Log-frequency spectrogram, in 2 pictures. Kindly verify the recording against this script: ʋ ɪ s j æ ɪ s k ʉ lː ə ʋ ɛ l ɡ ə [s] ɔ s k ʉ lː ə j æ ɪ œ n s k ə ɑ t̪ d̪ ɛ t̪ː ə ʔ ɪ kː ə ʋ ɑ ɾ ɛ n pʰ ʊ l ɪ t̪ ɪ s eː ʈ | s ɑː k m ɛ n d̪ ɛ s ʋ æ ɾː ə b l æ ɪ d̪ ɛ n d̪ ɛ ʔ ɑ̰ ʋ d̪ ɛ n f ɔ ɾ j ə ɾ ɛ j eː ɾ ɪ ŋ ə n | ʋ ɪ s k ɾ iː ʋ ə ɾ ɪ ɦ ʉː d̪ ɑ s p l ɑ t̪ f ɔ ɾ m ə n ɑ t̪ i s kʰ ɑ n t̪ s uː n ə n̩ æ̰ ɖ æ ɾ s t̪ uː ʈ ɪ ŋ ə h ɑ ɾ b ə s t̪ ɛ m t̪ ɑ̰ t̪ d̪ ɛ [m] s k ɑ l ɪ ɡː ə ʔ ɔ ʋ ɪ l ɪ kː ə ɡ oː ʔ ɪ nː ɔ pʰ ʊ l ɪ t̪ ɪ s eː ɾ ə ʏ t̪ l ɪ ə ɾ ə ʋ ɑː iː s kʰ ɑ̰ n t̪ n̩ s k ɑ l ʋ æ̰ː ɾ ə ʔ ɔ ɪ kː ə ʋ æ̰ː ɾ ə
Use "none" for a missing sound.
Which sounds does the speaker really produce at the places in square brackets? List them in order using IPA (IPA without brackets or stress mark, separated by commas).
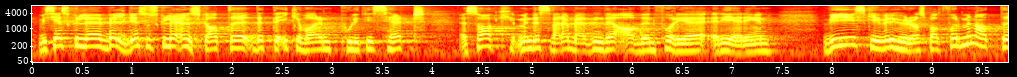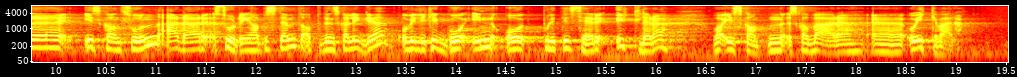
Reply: s, n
